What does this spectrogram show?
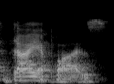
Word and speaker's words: diapause: you a new term right here and that's diapause it's spelled d-i-a-paws diapause most of the monarchs that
